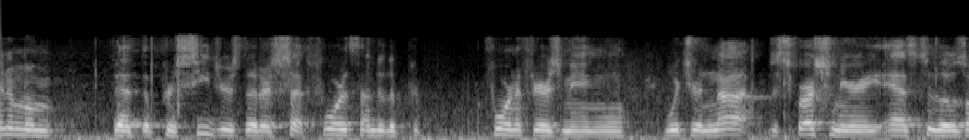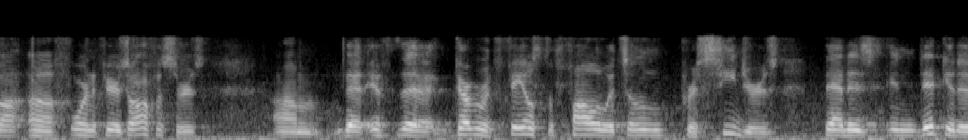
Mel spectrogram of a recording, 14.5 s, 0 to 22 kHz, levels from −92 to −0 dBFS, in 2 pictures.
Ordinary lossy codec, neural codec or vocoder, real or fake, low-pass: Opus, 16 kbps; codec, 16 kHz, 4 kbps, X-Codec, HuBERT features, trained on balanced general audio; fake; 7.2 kHz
